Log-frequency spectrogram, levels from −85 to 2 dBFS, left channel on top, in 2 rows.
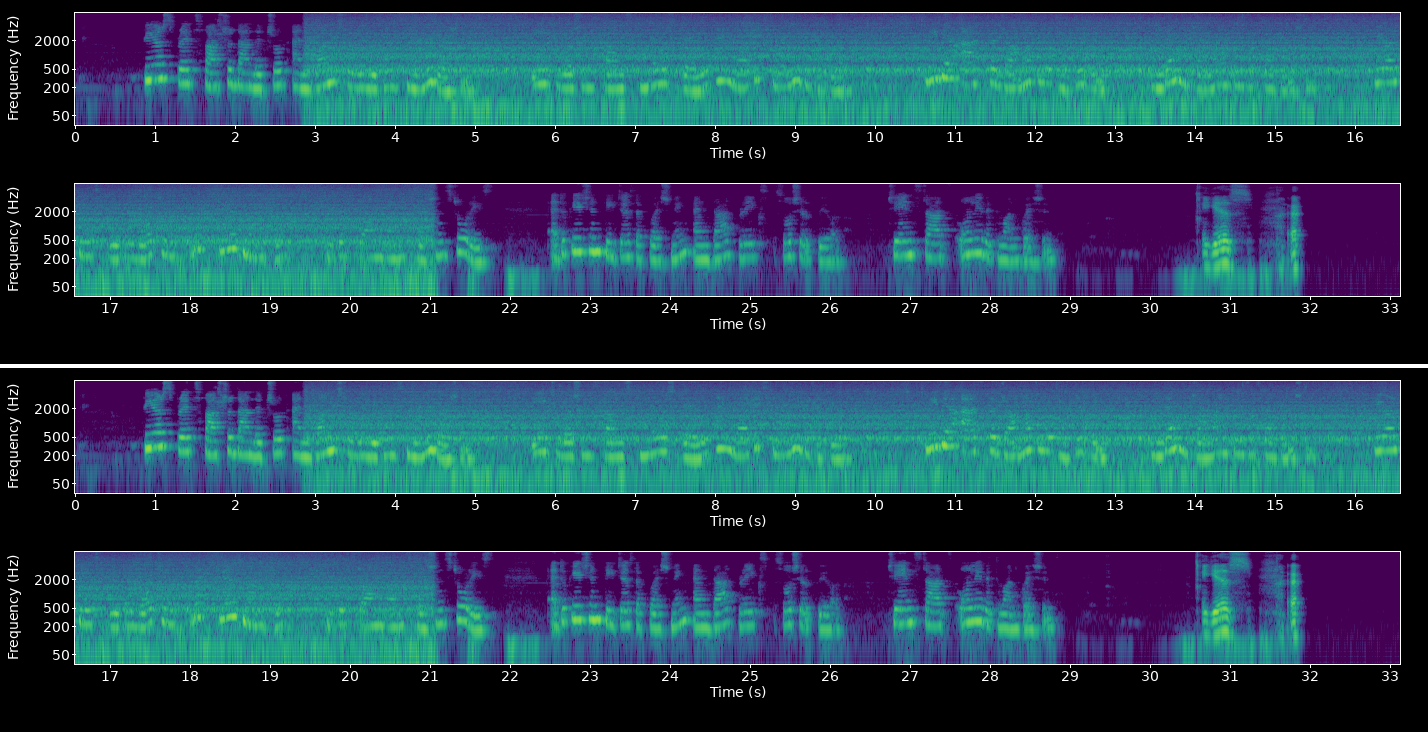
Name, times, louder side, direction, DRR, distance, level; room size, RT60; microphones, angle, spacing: voice 1, 0.9-5.1 5.7-9.8 10.6-12.9 13.4-15.5 16.2-19.2 19.7-21.8 22.5-26.2 26.8-28.8, right 2 dB, 25° right, 1.0 m, -28 dB
sound 1, 2.8-21.1, equal, ahead, 1.0 m, -31 dB
voice 2, 30.7-31.2 31.6-31.8, right 2 dB, 70° right, 1.1 m, -23 dB
7.1 x 2.5 x 2.2 m
head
